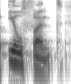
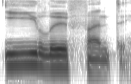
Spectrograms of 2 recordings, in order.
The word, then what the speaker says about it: elefante: So elefante, if I'm going to pronounce that nice and clean, elefante, and it just has that E sound.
